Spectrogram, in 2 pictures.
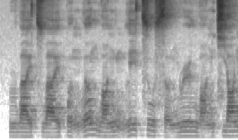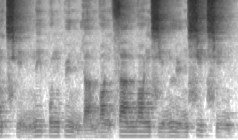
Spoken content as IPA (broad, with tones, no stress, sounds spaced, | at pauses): ɻ w a˧˥ ɪ̯ t͡s w a˧˥ ɪ̯ p ɤ̰˨˩ ŋ l ɤ˥ n̪ w ɑ˧˥ ŋ ʊ̰˨˩ ŋ l i˥˧ t͡s u˥˩ s ɤ˧˥ ŋ ɻ ɻ̩˥ l w ɑ˧˥ ŋ t͡ɕ j ɑ˥ ŋ t͡ɕʰ ḭ˨˩ n n̪ i˥˩ p ʊ˥ ŋ p y˥˩ n m j ä˧˥ m w ɑ˥˩ ŋ s ä˥ n̪ w ɑ˥ ŋ ɕ i˧˥ n l y˧˥ n ɕ i˥˩ t͡ɕʰ i˩ ŋ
